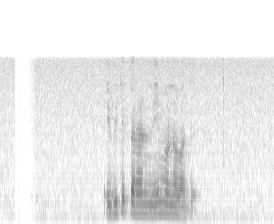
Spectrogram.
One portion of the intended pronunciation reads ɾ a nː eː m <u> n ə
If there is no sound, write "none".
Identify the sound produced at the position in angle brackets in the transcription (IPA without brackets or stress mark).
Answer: o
